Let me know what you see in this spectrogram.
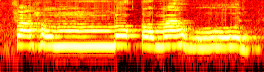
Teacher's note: This Mim will merge into next Mim Mutaharak. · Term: Idgham Shafi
